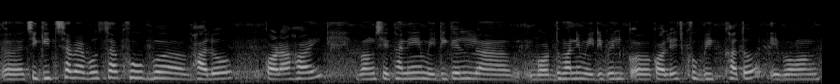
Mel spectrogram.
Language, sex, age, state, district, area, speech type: Bengali, female, 60+, West Bengal, Purba Bardhaman, urban, spontaneous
